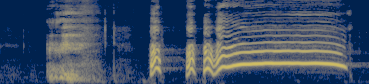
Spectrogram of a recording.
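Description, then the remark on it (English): A person imitates a coyote with their voice: a raspy breathy burst, two short yips, then a long, steady, wavering howl that rises and holds before cutting off. Fairly loud. “Or let me hear the coyote.”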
